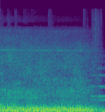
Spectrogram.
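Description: Business jet's engines running as it rolls along the runway: a loud, steady low rumble with a faint high whine. It cuts off just before the end, where piano music comes in.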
